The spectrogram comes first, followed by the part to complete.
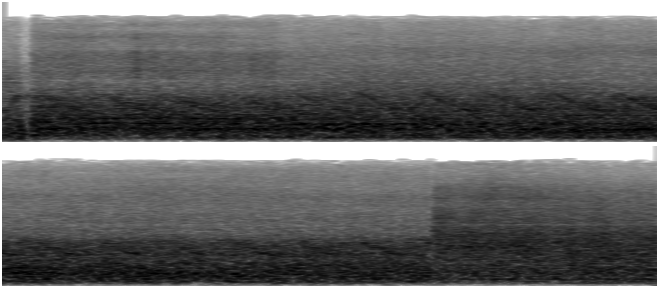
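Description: Street traffic noise with a siren's repeated rising and falling wail over it. The sound changes abruptly shortly before the end.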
